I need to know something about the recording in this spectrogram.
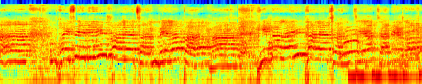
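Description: A young girl singing a Nepali folk song live into a microphone through a PA, her voice sliding and ornamenting between notes. A steady low instrumental tone comes in near the end.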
